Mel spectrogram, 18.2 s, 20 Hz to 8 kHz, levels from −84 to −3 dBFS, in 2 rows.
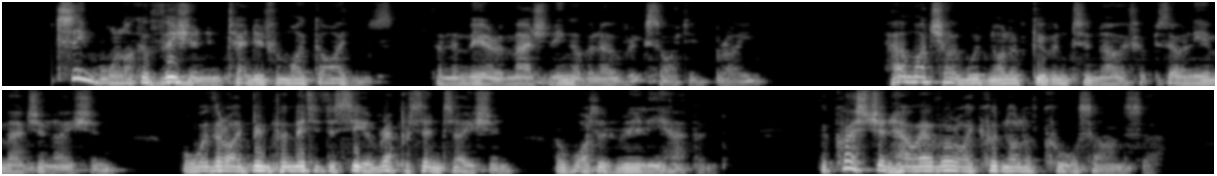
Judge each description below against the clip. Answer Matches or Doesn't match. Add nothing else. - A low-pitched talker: Matches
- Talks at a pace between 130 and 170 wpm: Doesn't match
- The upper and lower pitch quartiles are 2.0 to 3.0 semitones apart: Doesn't match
